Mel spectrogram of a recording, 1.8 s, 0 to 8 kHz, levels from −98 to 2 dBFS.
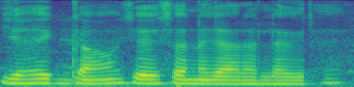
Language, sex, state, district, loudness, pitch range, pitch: Hindi, male, Jharkhand, Deoghar, -13 LUFS, 125-145 Hz, 135 Hz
